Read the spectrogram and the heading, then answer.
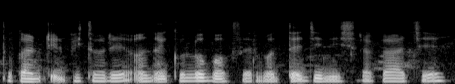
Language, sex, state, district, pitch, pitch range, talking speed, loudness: Bengali, female, Assam, Hailakandi, 145 Hz, 130-155 Hz, 105 wpm, -17 LUFS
